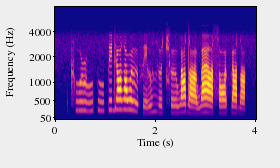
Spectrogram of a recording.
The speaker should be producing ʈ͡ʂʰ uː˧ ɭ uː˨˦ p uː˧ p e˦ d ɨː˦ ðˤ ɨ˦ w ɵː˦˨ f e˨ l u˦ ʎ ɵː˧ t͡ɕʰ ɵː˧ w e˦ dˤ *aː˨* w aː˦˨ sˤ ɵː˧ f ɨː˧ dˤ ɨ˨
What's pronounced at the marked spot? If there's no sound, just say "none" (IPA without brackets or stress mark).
aː˨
